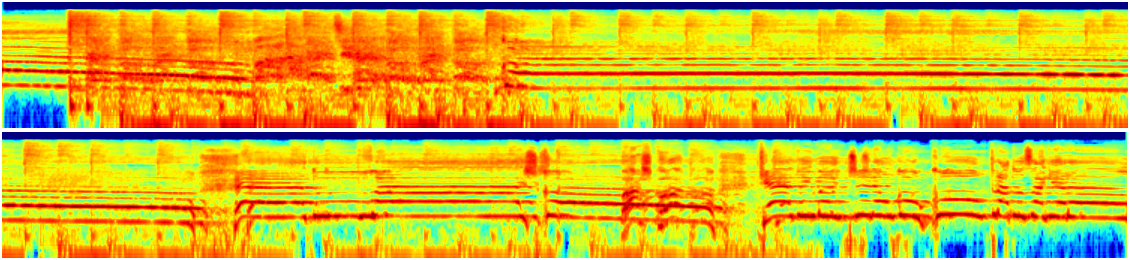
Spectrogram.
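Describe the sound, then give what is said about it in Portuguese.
A single voice holds a long, loud, sustained goal celebration shout during a football match between Vasco and Independiente Medellín, stretching for many seconds with wavering pitch and brief breaks, dominant over a steady low rumble of crowd noise. “Solta o grito.”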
